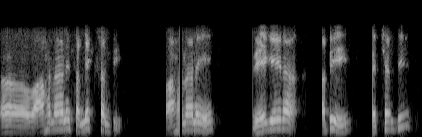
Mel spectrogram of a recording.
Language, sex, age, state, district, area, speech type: Sanskrit, male, 30-45, Telangana, Hyderabad, urban, conversation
